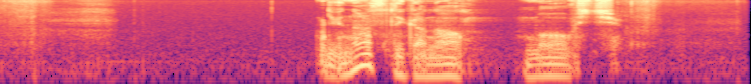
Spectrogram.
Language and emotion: Russian, sad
